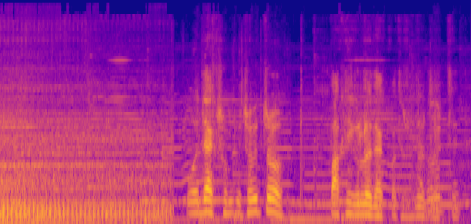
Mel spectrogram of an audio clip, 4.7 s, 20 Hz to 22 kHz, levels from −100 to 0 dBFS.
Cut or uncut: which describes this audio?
cut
